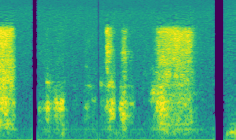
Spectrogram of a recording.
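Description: Near silence, with a few faint brushing scrapes of hands and a set of parallel rules sliding over a paper chart: one just at the start and a longer one near the end.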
